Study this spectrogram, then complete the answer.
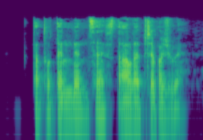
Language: Czech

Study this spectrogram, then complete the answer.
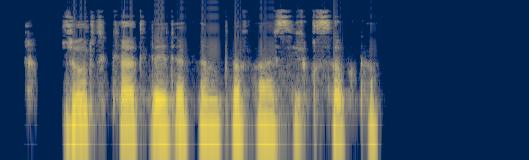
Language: Central Kurdish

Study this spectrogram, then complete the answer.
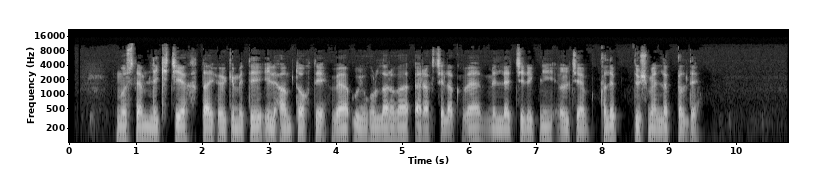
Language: Uyghur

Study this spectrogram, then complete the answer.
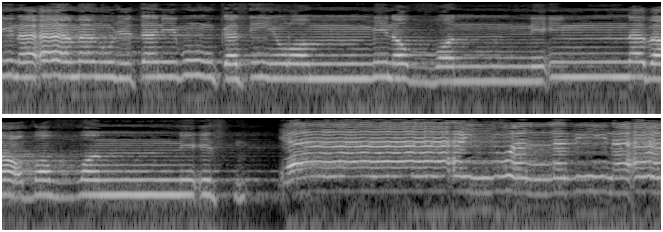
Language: Arabic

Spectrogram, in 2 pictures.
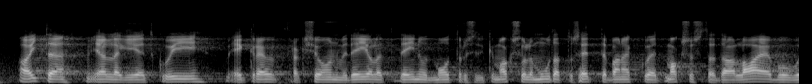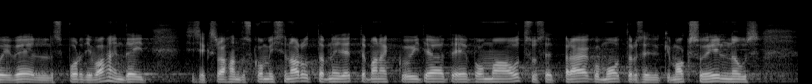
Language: Estonian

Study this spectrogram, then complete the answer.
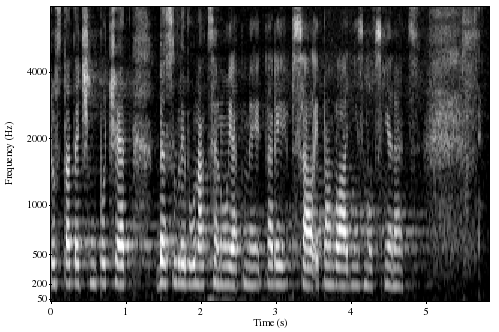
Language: Czech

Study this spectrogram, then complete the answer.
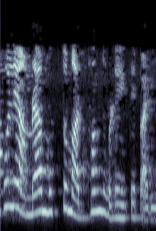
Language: Bangla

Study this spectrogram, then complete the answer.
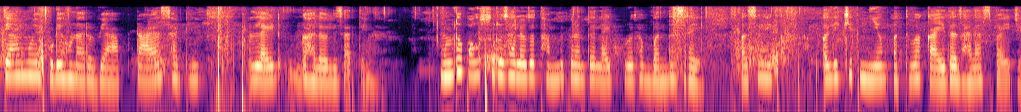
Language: Marathi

